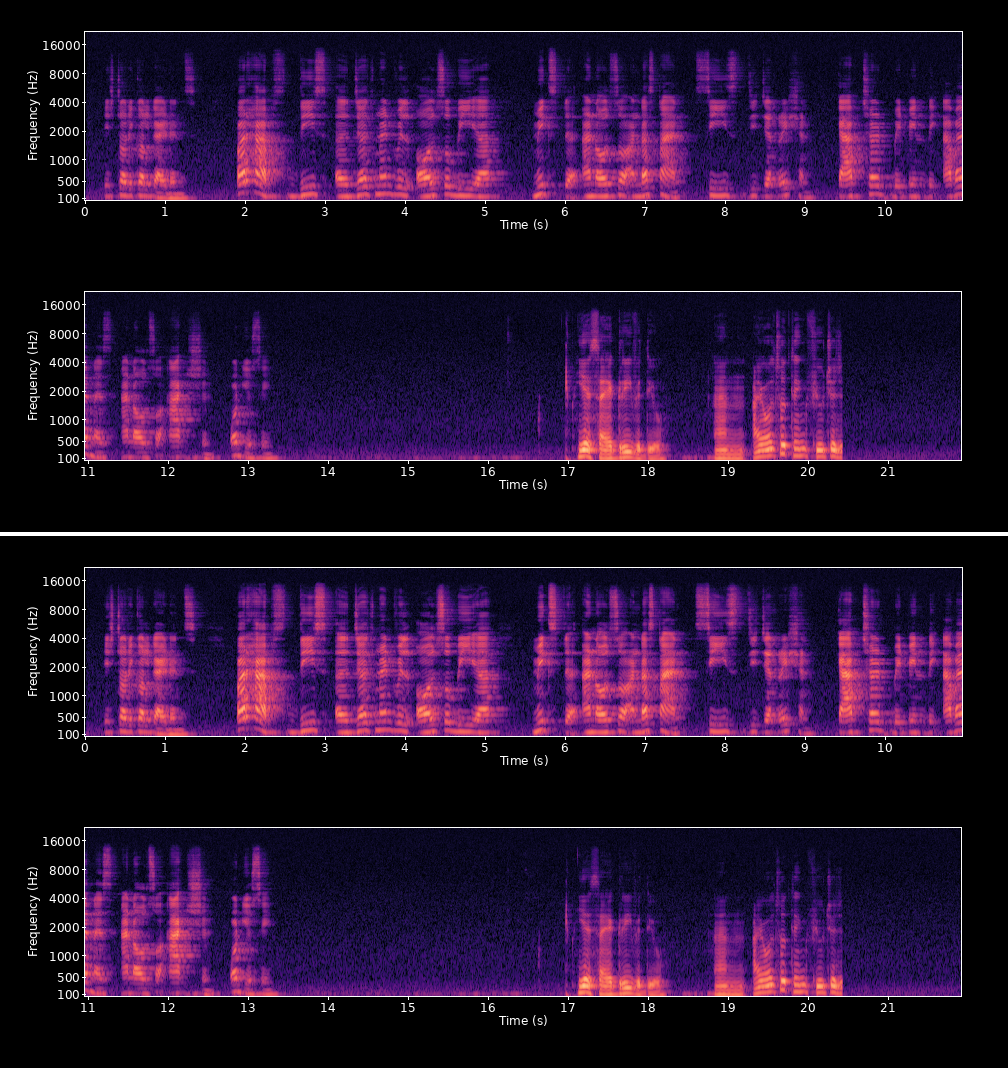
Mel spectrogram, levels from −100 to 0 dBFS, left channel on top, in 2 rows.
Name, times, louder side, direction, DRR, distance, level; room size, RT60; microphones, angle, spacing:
voice 1, 0.2-1.4 1.9-5.2 5.6-9.1 9.4-13.3, right 4 dB, 50° right, 7.1 m, -32 dB
voice 2, 17.1-18.3 18.8-20.4, left 1 dB, 75° left, 3.1 m, -24 dB
head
